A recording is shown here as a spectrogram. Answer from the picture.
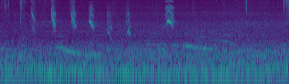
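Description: A bird calling: a quick run of about seven short, high notes, each falling in pitch, then a single louder falling call about three seconds in.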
